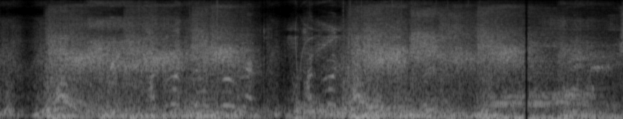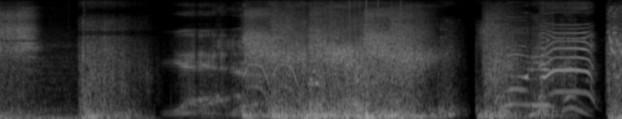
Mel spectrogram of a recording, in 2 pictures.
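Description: Energy blasts whoosh and explode loudly.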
